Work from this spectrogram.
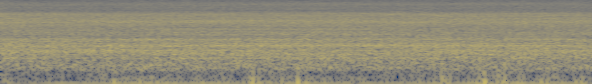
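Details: Repaired inverter welding machine powered up and working: a steady, even rushing whoosh from the cooling fan with no rattles or speed changes. The fan runs normally but masks the relay click.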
